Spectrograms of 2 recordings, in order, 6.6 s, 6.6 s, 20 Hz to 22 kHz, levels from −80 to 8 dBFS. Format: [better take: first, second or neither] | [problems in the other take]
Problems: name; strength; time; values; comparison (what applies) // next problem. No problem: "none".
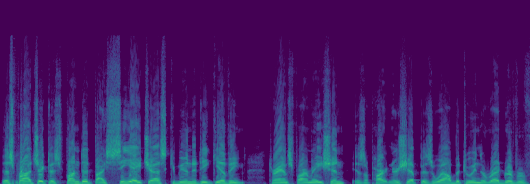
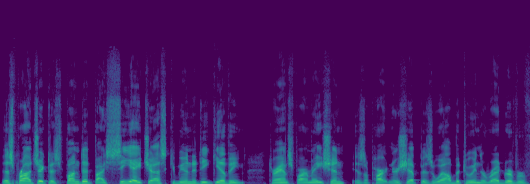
second | distortion; slight; 10 dB below the speech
